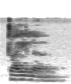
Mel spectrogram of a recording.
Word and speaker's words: trailer: Xe thì các bạn đọc là trailer, các bạn nhớ là âm tr, trailer, trailer. Không phải là trailer mà nó là trailer, trailer.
